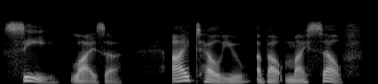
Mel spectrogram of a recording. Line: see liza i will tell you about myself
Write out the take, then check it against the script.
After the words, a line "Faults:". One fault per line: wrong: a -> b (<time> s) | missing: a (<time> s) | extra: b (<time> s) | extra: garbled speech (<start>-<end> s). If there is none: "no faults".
see liza i tell you about myself
Faults:
missing: will (1.9 s)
